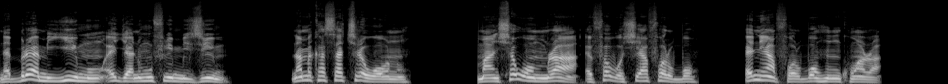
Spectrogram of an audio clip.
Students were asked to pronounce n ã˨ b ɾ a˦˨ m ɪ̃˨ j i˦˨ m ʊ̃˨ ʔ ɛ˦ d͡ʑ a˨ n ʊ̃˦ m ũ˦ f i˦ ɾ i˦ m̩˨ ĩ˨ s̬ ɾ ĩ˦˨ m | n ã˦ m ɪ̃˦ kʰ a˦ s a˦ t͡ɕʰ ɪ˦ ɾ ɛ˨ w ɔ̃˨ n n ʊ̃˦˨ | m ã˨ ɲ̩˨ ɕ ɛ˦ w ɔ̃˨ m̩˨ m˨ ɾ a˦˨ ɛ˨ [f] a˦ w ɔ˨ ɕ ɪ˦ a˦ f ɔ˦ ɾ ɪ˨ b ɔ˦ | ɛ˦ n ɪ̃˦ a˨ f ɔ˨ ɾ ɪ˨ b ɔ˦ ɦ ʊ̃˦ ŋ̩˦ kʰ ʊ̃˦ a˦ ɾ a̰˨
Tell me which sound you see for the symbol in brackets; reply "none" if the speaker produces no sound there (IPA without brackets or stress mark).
f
